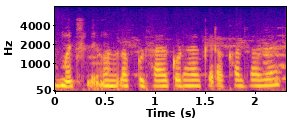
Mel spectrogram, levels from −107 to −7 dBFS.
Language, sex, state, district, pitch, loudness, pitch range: Chhattisgarhi, female, Chhattisgarh, Sarguja, 205 Hz, -15 LUFS, 205-210 Hz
